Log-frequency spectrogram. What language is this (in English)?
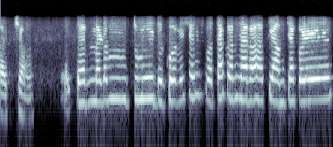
Marathi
